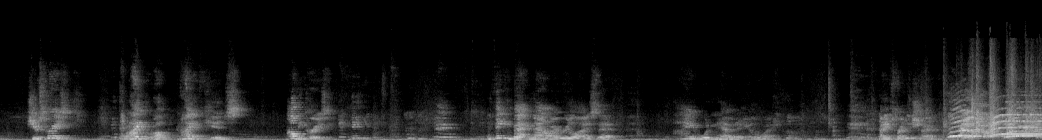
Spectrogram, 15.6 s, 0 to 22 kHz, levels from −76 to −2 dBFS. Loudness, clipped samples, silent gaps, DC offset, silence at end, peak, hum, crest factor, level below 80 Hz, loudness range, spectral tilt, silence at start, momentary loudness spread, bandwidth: -25 LUFS; under 0.1%; none; under 0.1%; 0 s; -6 dBFS; none; 20 dB; -50 dBFS; 9 LU; -4 dB/octave; 0 s; 24 LU; 17 kHz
